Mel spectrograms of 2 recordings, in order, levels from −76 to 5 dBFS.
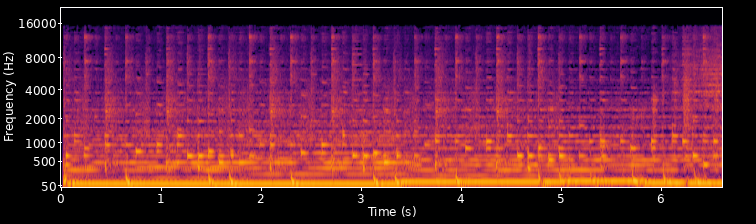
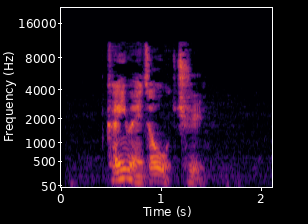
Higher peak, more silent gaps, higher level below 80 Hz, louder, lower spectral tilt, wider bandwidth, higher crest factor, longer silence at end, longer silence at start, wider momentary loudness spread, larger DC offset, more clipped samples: about the same, 0 dBFS vs -2 dBFS; neither; first, -18 dBFS vs -56 dBFS; first, -13 LUFS vs -20 LUFS; first, -5 dB/octave vs -2 dB/octave; first, 15.5 kHz vs 11.5 kHz; second, 12 dB vs 22 dB; second, 0 s vs 0.7 s; second, 0 s vs 0.45 s; second, 2 LU vs 12 LU; neither; neither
